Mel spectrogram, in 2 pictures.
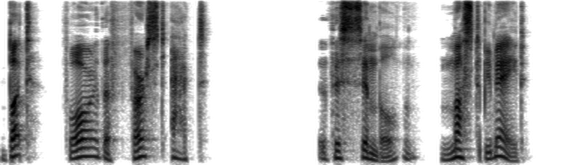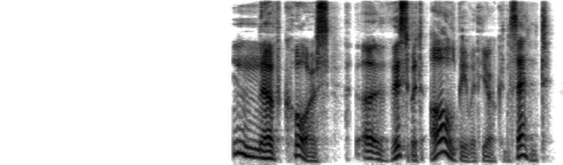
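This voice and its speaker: A man's voice: medium pitch, big pitch swings, husky, heavily acted. A man voicing a courteous, earnest half-dragon diplomat in a roleplay audio, speaking politely and hesitantly to the listener. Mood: gentle, reassuring. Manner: hesitant, polite, halting with frequent ums and soft chuckles.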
